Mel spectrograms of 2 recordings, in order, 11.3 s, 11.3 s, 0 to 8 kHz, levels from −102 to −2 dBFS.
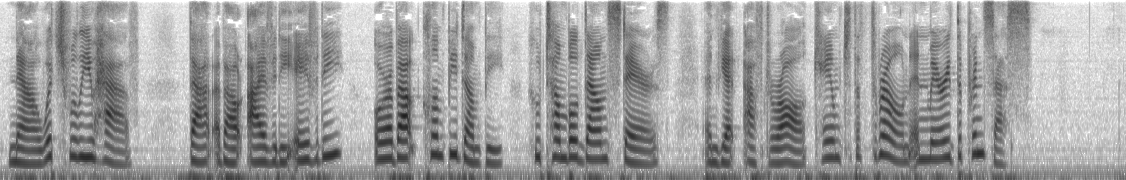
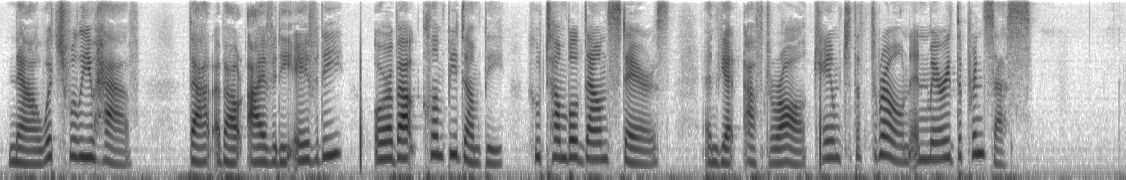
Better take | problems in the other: first | noise reduction (neural separator model SepFormer DNS4)

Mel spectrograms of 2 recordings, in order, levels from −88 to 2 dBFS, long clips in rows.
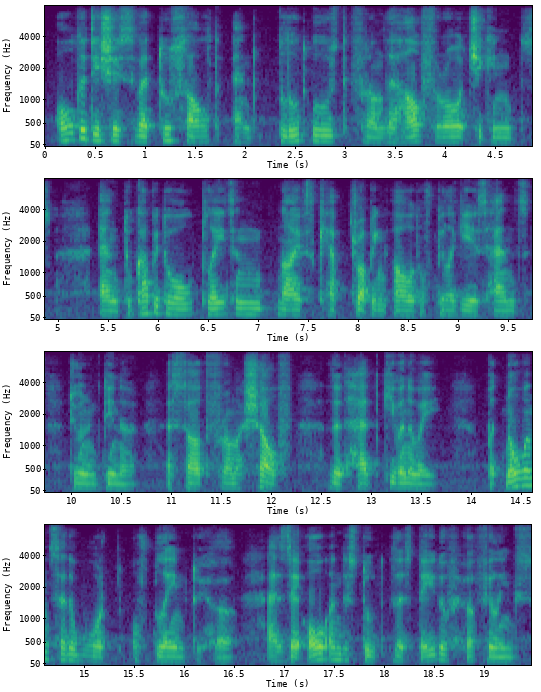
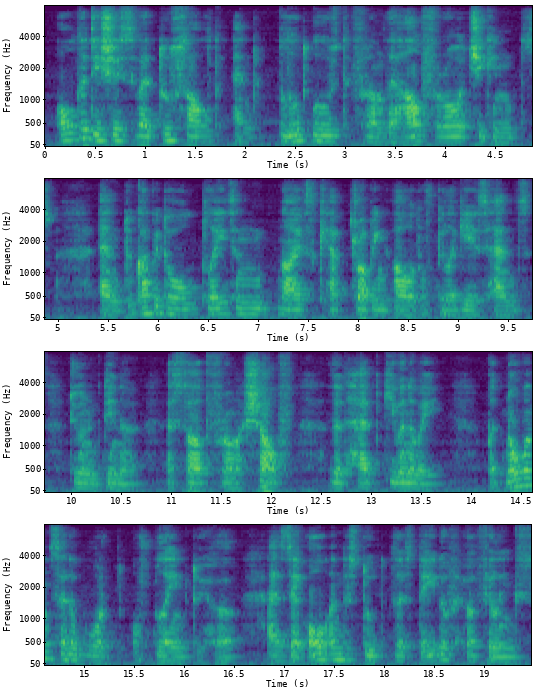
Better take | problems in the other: first | room echo; dies away in 0.2 s

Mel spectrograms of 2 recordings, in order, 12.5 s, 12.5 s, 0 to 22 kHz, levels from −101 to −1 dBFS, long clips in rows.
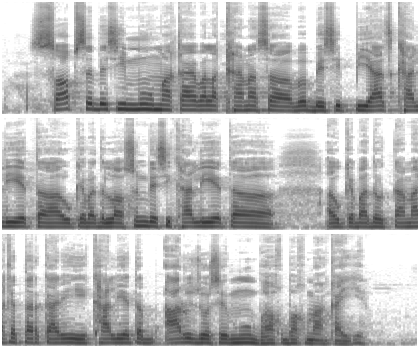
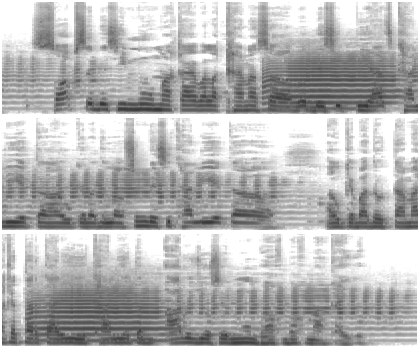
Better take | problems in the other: first | noise reduction (classical method log-MMSE)

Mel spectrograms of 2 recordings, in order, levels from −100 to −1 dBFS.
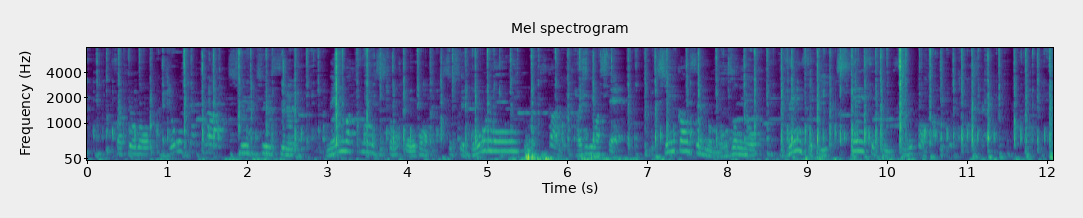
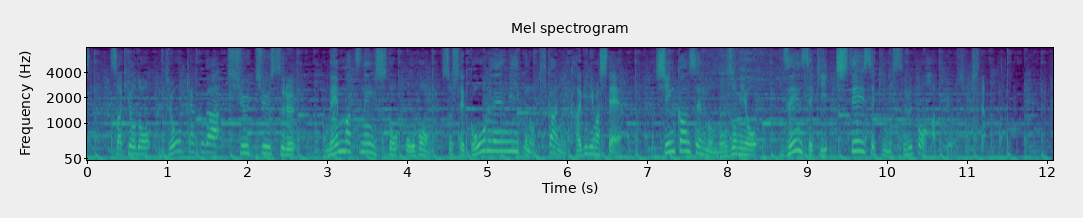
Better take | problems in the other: second | noise reduction (classical method WPE with log-MMSE)

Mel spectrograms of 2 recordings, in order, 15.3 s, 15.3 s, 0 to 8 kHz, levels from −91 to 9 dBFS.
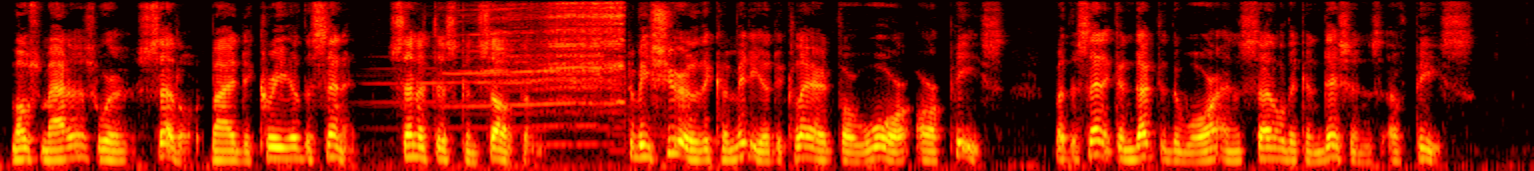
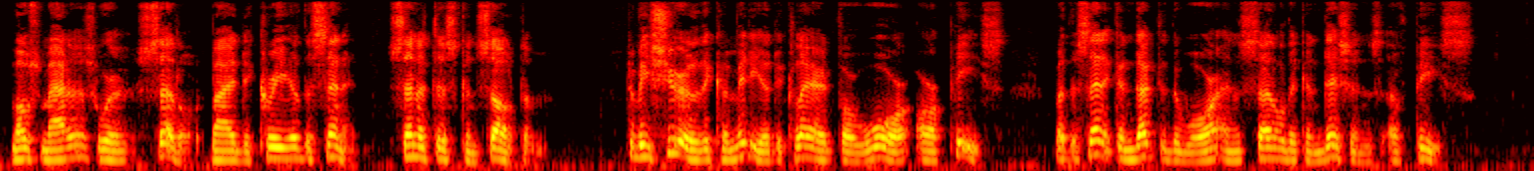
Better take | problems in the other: second | background sound (Screech); 13 dB below the speech

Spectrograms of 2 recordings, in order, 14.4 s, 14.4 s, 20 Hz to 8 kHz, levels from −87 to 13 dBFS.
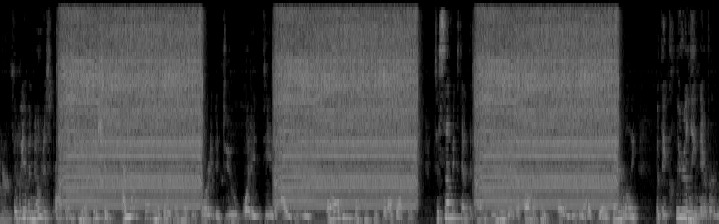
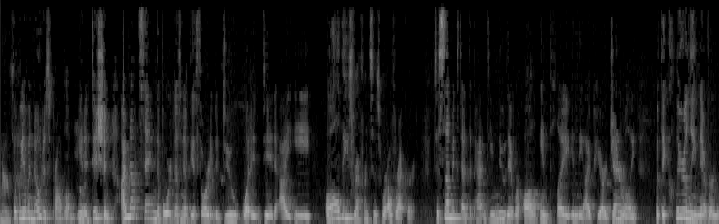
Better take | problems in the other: second | background sound (Tools); 3 dB above the speech // room echo; dies away in 0.2 s

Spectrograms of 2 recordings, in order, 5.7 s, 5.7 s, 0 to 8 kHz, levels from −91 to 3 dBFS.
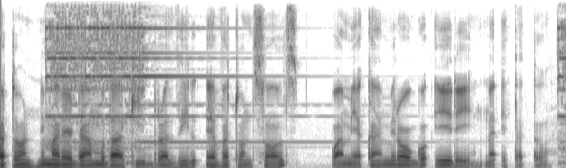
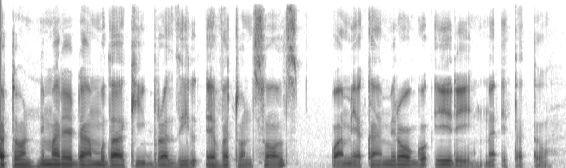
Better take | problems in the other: second | background sound (Telephone); 11 dB below the speech

